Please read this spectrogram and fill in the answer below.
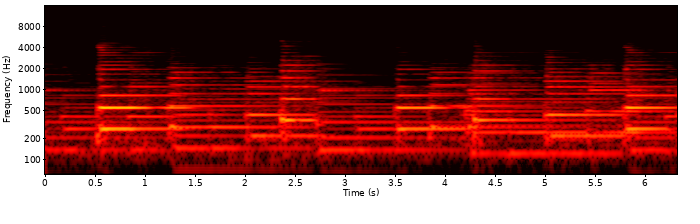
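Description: Solo piano playing a slow piece, a new note or chord struck about once a second over held chords.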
